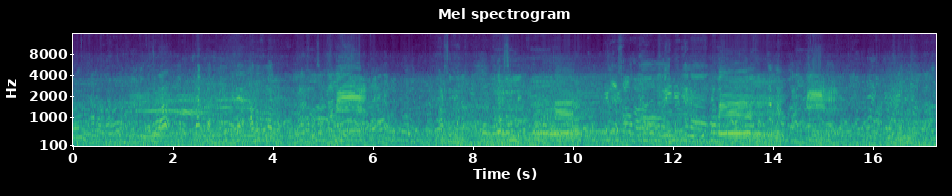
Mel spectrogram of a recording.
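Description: Cattle, including bulls and calves, low now and then amid a crowded, noisy cattle market in Sylhet, their calls partly buried under steady chatter and nearby voices.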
